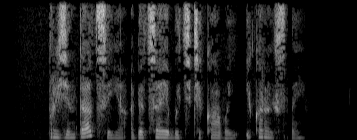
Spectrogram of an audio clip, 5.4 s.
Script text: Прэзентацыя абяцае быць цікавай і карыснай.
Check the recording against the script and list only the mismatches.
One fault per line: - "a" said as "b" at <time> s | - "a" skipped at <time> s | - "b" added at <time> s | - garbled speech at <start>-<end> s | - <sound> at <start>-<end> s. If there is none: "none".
- dropout at 4.3-4.4 s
